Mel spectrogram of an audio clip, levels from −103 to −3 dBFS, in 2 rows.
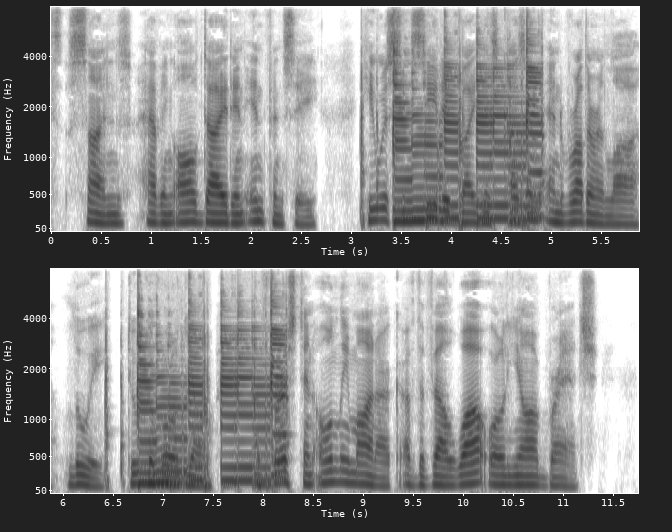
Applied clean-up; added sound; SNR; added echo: none; Electric guitar; -2 dB; none.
